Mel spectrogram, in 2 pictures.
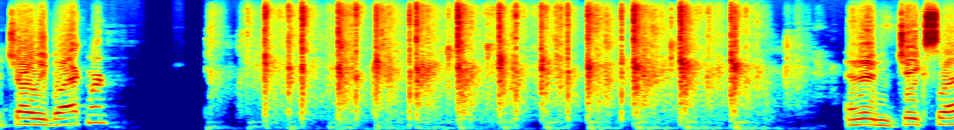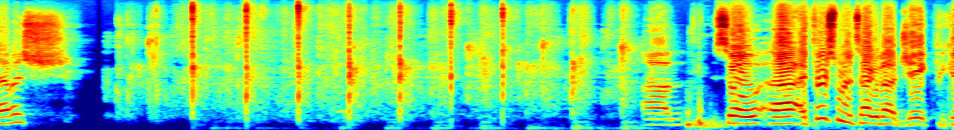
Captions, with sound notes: Charlie Blackmer, (group applauds) and then Jake Slavish. (group applauds) So I first wanna talk about Jake,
